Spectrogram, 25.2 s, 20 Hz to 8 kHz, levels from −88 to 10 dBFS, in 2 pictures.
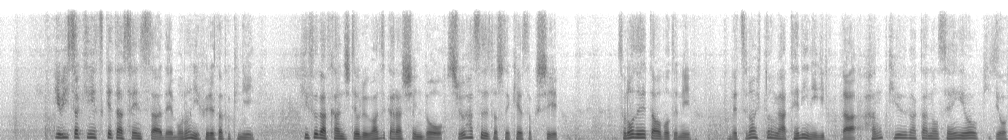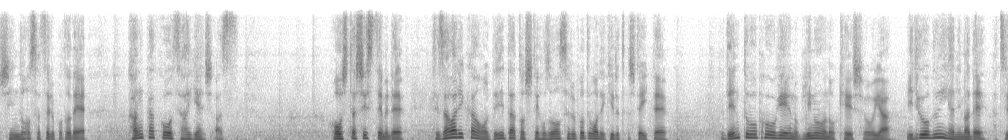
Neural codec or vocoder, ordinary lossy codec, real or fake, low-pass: codec, 16 kHz in and 24 kHz out, 0.6 kbps, FocalCodec, streaming, 4096 codes; none; fake; 7.2 kHz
